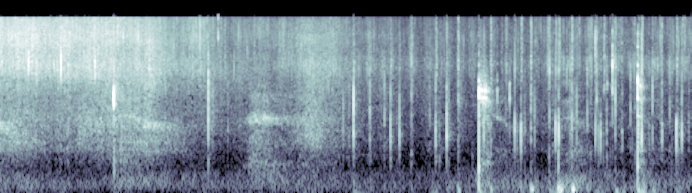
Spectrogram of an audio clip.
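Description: A flat, book-sized mint green fluffy faux fur pouch with a "chill pill" patch is scratched and tapped with long nails. Soft, hissy scratching fills the first few seconds, then gives way to scattered sharp, bright taps and clicks with irregular timing.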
